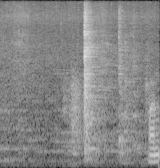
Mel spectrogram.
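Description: Water bubbling at a boil in an aluminium pot, with a short rushing burst about a second in.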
